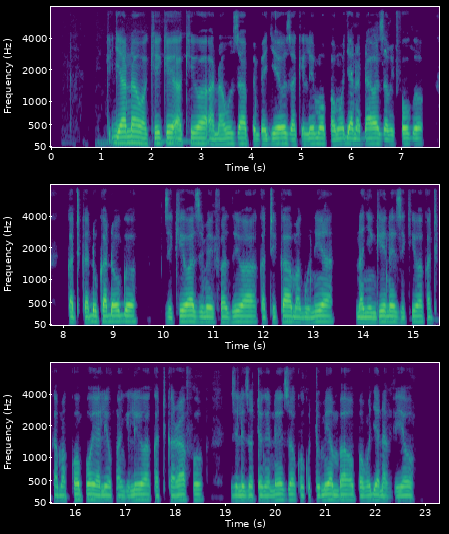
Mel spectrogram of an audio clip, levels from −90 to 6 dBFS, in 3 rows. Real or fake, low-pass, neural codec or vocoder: real; 7.2 kHz; none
